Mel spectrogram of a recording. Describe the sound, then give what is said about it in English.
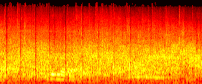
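Applause from a church audience at a Confirmation Mass honouring the confirmation candidates: dense, steady clapping that fills the whole stretch, with voices mixed in. “Yay, team. Let's give them a hand.”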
